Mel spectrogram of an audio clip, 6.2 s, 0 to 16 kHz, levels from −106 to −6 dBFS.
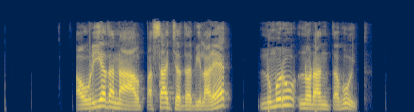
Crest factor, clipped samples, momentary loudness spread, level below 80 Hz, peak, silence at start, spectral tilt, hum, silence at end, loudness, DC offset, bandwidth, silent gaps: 18 dB; under 0.1%; 11 LU; -56 dBFS; -2 dBFS; 1.15 s; -4 dB/octave; none; 0.9 s; -17 LUFS; under 0.1%; 8 kHz; 3.49-3.86 s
